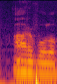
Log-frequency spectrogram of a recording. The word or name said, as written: albero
